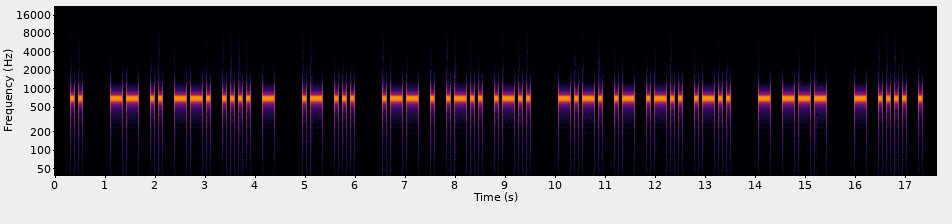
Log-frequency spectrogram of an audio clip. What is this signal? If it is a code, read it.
Morse code, heard as a keyed tone, about 15 wpm, 700 Hz. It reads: I MIGHT AS WELL CALL TO THE
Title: Sentences from Top 1000 Words - Review Part 2 - 15wpm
